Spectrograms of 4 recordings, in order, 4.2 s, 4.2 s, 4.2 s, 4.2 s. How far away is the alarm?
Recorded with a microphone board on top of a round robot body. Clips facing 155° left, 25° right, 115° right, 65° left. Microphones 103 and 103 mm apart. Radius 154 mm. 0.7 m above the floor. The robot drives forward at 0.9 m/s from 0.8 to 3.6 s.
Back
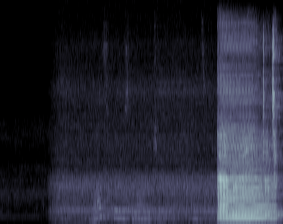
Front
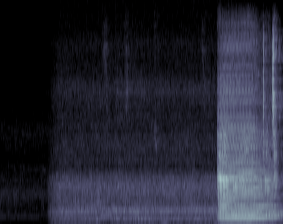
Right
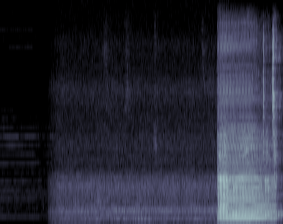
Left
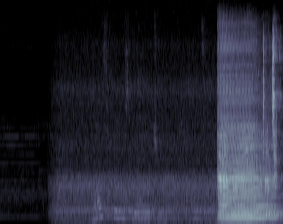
About 0.6 m.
